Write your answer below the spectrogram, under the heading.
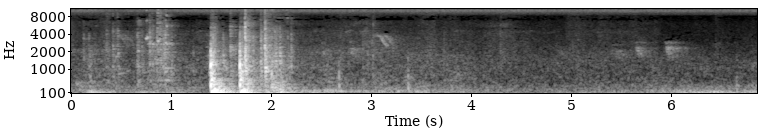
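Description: Wooden panel door knocking shut: two heavy knocks in quick succession about a second and a half in, dying away quickly.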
